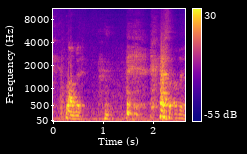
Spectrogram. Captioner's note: laughing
